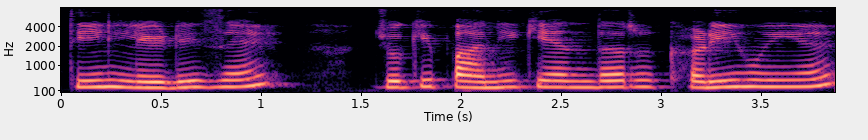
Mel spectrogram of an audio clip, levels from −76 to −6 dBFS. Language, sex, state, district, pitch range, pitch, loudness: Hindi, female, Chhattisgarh, Raipur, 220-240 Hz, 230 Hz, -20 LUFS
